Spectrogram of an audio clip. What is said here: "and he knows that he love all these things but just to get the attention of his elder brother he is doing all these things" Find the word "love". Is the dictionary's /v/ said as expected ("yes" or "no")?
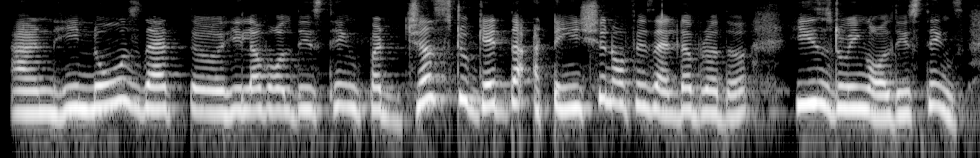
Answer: yes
